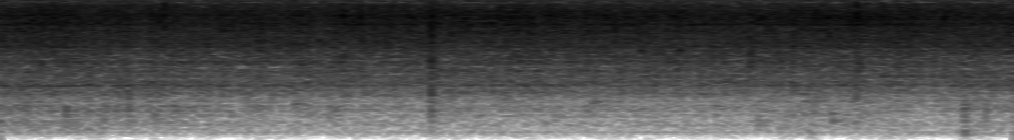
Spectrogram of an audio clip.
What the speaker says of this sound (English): I'm going to go ahead and pour that in the crock pot as it warms up.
